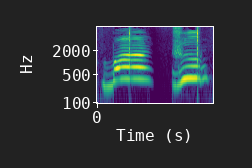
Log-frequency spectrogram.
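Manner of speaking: "Bonjour" slowly cut into two beats, "Bon" then "jour"; "Bonjour" split as "Bon" and "jour"; syllables split. Shown as a demonstration. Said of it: "combien de syllabes dans bonjour".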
